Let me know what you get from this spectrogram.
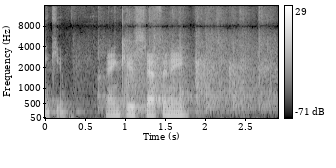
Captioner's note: applause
